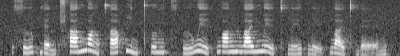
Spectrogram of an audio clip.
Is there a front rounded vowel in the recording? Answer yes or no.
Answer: no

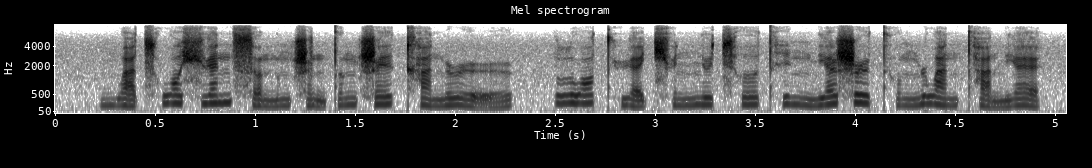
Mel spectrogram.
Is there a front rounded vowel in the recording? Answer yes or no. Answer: yes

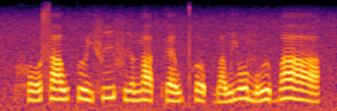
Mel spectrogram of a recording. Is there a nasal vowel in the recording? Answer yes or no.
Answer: no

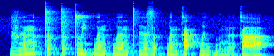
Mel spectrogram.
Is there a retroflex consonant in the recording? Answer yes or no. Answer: no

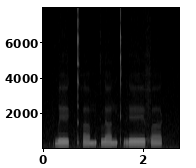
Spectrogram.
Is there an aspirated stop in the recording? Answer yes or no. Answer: yes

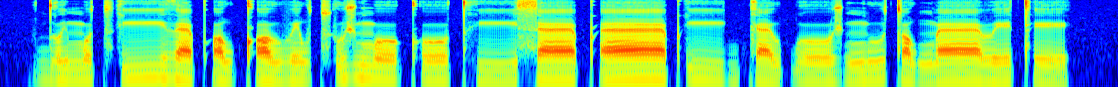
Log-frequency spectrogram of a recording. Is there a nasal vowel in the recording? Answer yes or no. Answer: no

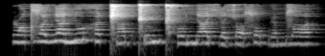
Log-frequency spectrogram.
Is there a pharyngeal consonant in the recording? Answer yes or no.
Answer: no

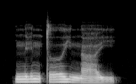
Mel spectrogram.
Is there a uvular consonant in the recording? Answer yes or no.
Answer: no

